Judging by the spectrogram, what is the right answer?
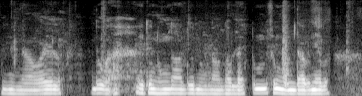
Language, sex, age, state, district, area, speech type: Manipuri, male, 18-30, Manipur, Chandel, rural, spontaneous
